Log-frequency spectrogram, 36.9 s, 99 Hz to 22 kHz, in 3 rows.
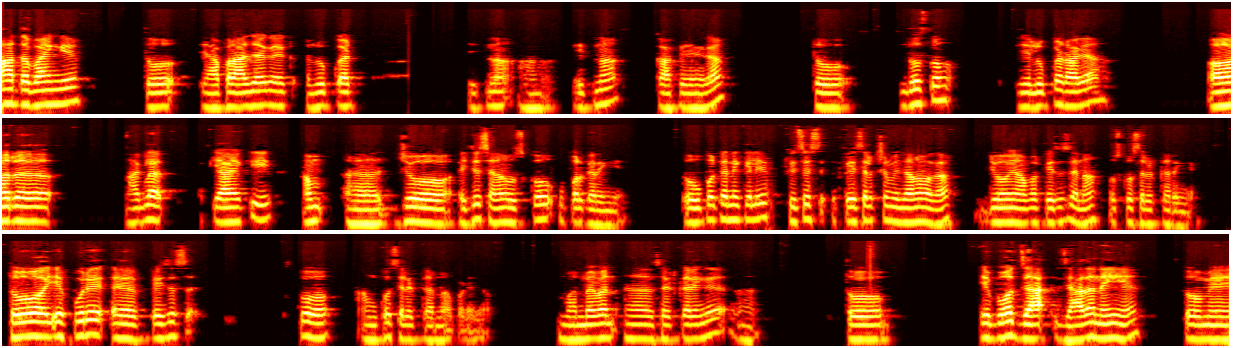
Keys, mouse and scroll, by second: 0.0 ctrl+r, 10.6 right click, 14.2 middle click, 21.1 click, 22.6 right click, 24.6 middle click, 26.4 shift+right click, 33.9 middle click, 36.2 scroll down 1.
